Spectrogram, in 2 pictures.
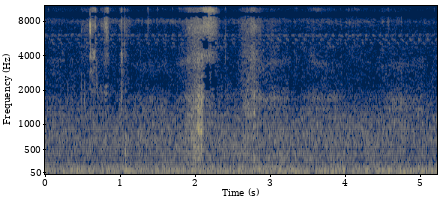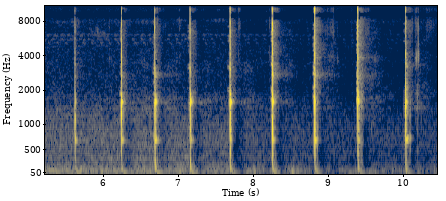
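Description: A wooden baton striking the spine of a Schrade Old Timer 169OT fixed-blade knife about eight times, roughly two blows a second, starting about halfway through. The blows are batoning the blade down through a knotty log, which splits.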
